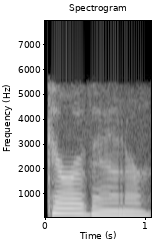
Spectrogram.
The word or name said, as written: caravaner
